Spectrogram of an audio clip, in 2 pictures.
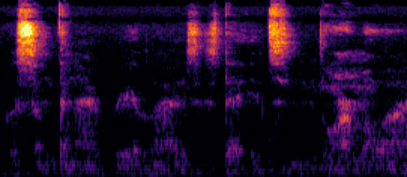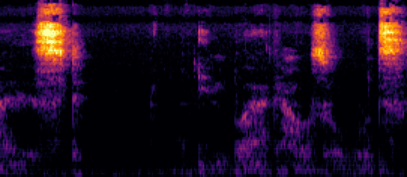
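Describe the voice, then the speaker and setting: Someone whispers at a fairly slow pace. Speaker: ASMR creator. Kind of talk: ASMR whispered talk to camera. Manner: soft whispered.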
